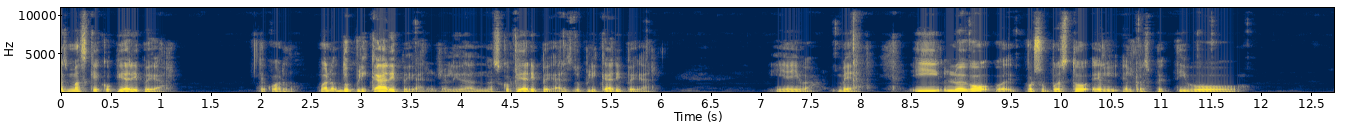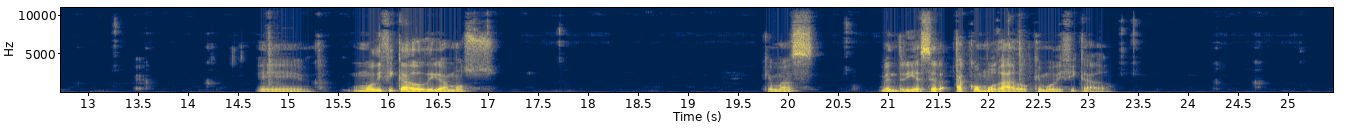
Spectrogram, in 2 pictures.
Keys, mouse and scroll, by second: 2.9-4.6 drag, 4.9 middle click, 5.7 shift+click, 6.7-8.8 drag, 8.8 Tab, 9.9 right click, 10.4-11.9 drag, 12.2 right click, 12.7-14.3 drag, 14.3-16.3 middle drag, 14.5 click, 15.8 shift+click, 17.7 click, 18.6-21.7 drag, 22.5 Tab, 23.0 click, 24.2 click, 25.1-25.4 drag.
